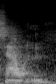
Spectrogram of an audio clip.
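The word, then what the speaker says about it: Samhain: Usp um cups, the covenant of yuyu pagans is having a it's called it's pronounced sin.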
